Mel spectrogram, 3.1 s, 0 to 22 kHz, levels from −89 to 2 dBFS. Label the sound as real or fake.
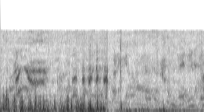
fake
